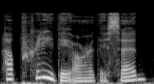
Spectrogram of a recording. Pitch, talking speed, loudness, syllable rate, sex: 205 Hz, 235 wpm, -15 LUFS, 5.6 syllables/s, female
